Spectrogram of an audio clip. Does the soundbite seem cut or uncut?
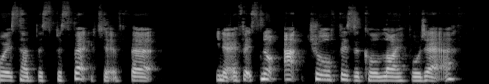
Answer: uncut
